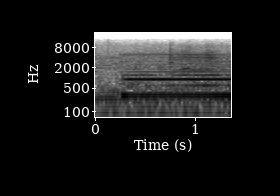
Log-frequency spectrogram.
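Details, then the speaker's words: Da Vinci 1.0a 3D printer repaired with a new 6 mm Y-axis stepper belt, powered on for the first time: a click, then a steady, even motor hum with no grinding or skipping. It homes with no error code; a normal startup. "oh yes no error code it went right to the home position with the exception that the bed plate is not in its home position"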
